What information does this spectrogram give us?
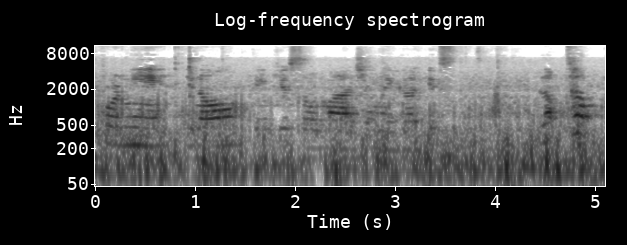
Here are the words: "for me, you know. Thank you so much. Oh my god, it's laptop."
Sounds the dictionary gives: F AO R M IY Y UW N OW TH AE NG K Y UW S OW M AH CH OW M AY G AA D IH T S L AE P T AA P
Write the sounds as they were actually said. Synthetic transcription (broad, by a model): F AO R M IY Y UW N OW T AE NG K Y UW S OW M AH CH OW M AY G AA D IH T S L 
